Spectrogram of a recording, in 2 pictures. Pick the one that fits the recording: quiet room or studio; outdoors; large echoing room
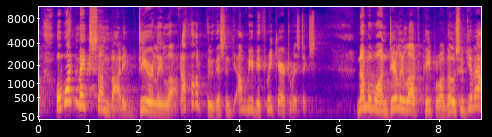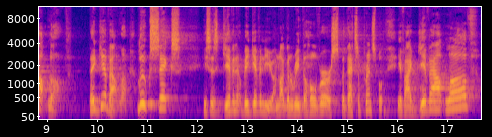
large echoing room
